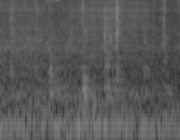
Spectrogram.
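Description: Steady low rumble of a car driving along a paved lane, heard from inside the cabin, with a few faint light ticks.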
